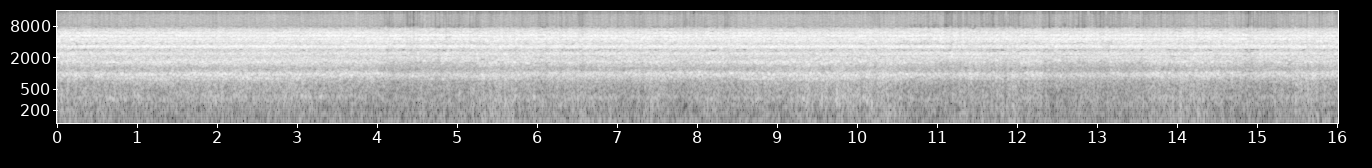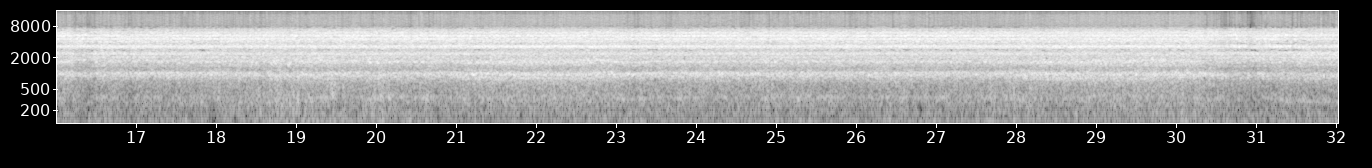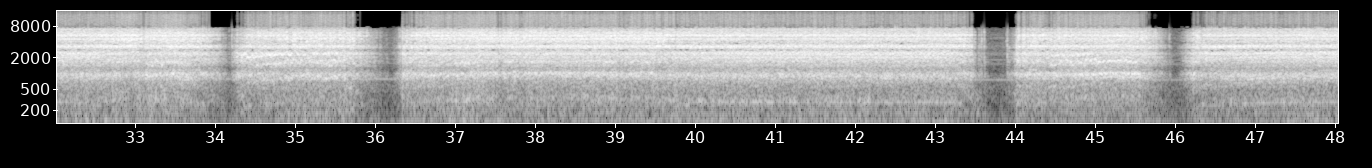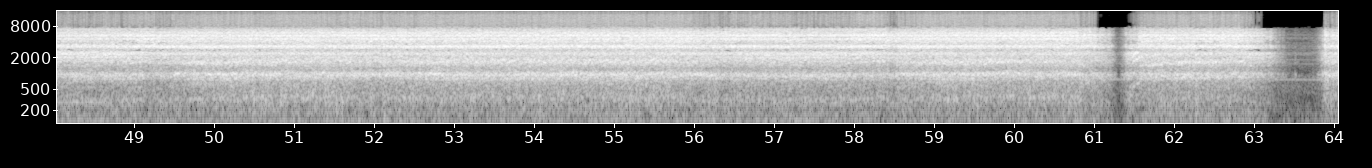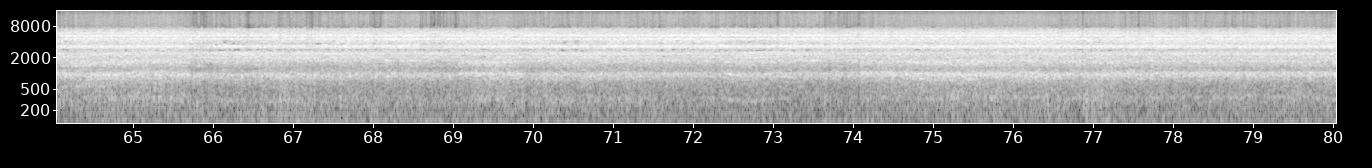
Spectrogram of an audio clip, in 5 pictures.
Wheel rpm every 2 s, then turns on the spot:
220, 220, 220, 230, 220, 220, 230, 230, 230, 230, 230, 220, 230, 230, 220, 220, 190, 130, 150, 230, 210, 160, 150, 150, 210, 220, 220, 210, 210, 220, 170, 140, 180, 220, 230, 220, 230, 220, 230, 230.
none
